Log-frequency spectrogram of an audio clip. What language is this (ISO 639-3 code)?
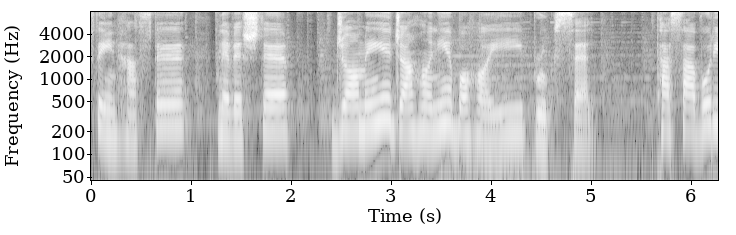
fas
